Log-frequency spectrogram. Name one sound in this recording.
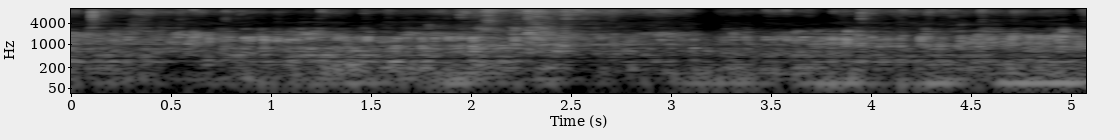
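Liquid simmers and bubbles in a pot.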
